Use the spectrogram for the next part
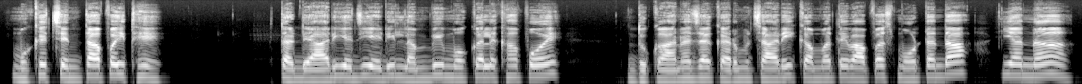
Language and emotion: Sindhi, fearful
